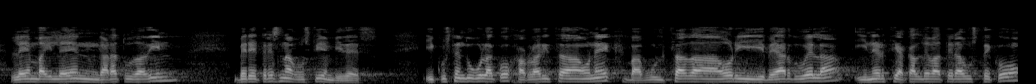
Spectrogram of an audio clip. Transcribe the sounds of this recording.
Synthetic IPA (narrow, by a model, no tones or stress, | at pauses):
le̞ːmbajle̞ːŋɡaɾat̪uðað̞in | be̞ɾe̞t̪ɾe̞znaɣ̞ust̪ie̞mbið̞e̞s | ikust̪e̞nd̪uɣ̞ulako̞ʝawɾlaɾit͡sao̞ne̞kbaβult͡sað̞ao̞ɾiβe̞aɾðue̞laine̞ɾt͡siakald̪e̞β̞at̪e̞ɾaust̪e̞ko̞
